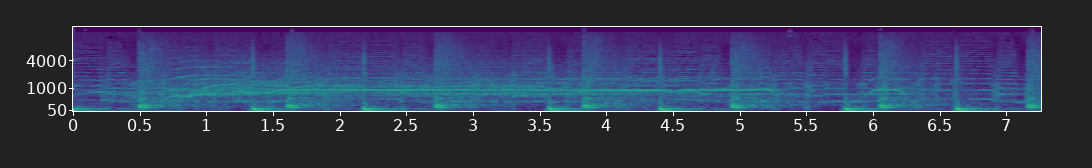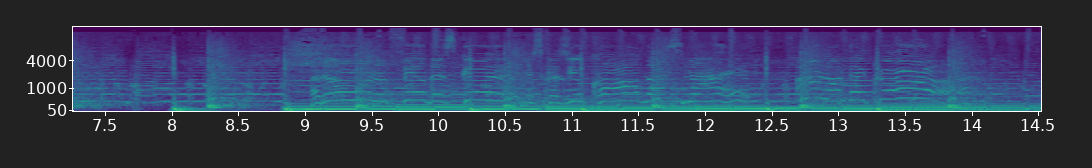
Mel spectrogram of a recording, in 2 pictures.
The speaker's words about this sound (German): Man hört nun, wie draußen die Musik losgeht.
